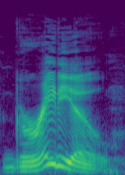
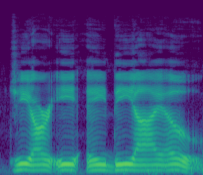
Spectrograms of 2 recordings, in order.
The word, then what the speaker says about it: Greadio: But this is the brand name is Greadio, G-R-E-A-D-O-D-I-O.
